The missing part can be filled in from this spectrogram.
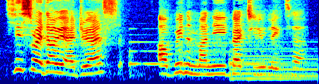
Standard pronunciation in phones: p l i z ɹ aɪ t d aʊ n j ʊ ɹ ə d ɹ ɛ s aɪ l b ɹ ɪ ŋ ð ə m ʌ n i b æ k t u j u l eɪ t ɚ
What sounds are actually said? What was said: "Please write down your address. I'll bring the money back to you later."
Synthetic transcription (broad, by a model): p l i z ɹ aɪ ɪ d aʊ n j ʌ ə d ɹ ɛ s aɪ l b ɹ ɪ ŋ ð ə m ʌ n i b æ k t u j u l eɪ t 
